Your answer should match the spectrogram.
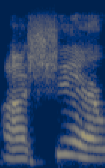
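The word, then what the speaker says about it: אֲשֶׁר: khat of pata right it's it's really a combination of this vowel and the schwa really it should be a schwa we won't go into the whole grammatical issues that are involved with that but in order to make it uh easier to pronounce it takes the sound of ah so a share which means who or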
